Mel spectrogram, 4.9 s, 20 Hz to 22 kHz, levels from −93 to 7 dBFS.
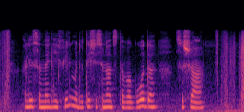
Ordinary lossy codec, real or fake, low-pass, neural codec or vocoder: MP3, 64 kbps; real; 7.2 kHz; none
